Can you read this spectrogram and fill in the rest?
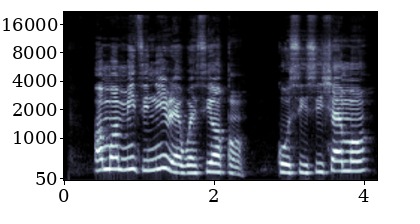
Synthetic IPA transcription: ɔ˧mɔ̃˧mĩ˦ti˧nĩ˦ɾɛ˨wɛ˨si˨˦ɔ˧kã˨ | ko˨si˨si˧˦ʃɛ˦mɔ̃˦

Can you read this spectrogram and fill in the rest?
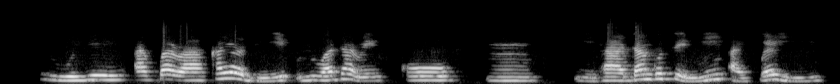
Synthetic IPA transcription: wo˨je˦a˧ɡ͡ba˦ɾa˧ka˦jɔ˦˨de˨˦o˧lu˦wa˧˦da˦˨ɾe˧ko˦˧ | i˨ɦa˧dã˦ŋ̩˦ɡo˦te˦˨nĩ˨˦a˨i˨k͡pɛ˨˦ji˨˦

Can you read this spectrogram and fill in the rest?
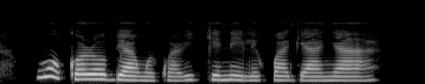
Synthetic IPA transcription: ŋʷo˦˨ko˦ɾo˦bja˨ŋʷe˨kʷa˨ɾi˦ke˦ne˦˨le˦kʷa˦ɡɪ˦a˦ɲa˦

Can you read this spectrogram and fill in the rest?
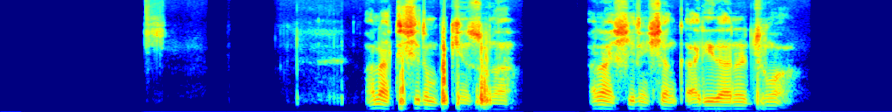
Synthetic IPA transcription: ʔa˦naː˨ta˨ʃɪ˦ɽɪ˨mbɪ˨kʲɪ˦nsṵː˦naː˦ | ʔa˦naː˨ʃɪ˦ɽɪ˨nʃɐ˦˨ŋkʼaː˦ɽiː˦ɾaː˦nɐ˦rd͡ʒʊ˦ma˦ʔa̰ː˨

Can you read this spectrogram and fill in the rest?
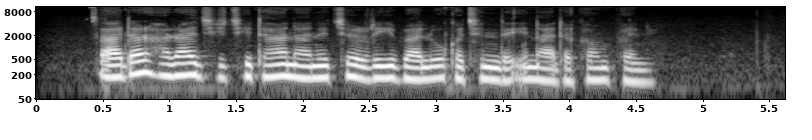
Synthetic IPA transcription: sʼaː˨dɐ˦rɦa˨ɾaː˦d͡ʒiː˨t͡ʃeː˦ta˦ha˦naː˨na˦t͡ʃɪ˦˨nɽiː˦baː˨loː˦kɐ˨t͡ʃɪ˦nda˨ʔɪ̰˦naː˨da˨kɐ˦mɸɐ˨niː˦

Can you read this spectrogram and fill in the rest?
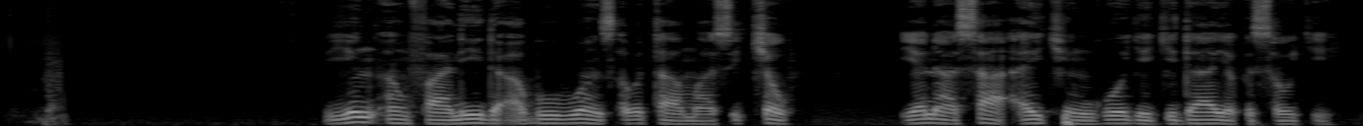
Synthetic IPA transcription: jɪ˦˨ŋʔa˨mɸaː˨niː˦da̰˨ʔa̰˨buː˦bʊ˦wɐ˨nsʼɐ˦btaː˨maː˨suː˦kʲa˦˨w | jɐ˦naː˨sa˦˨ʔa˦jkʲɪ˨ŋɡʷoː˦ɡʲe˨ɡʲɪ˦daː˦jɐ˨ɸi˨sa˦wkʲʼiː˦

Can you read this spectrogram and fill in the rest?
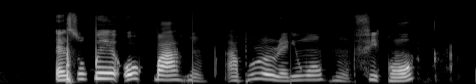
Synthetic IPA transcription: ɛ˨sũ˦k͡pe˦o˦k͡pa˧ɦũ˨ | a˨bu˨˦ɾo˦˨ɾɛ˨nĩ˦w̃ɔ̃˦ɦũ˨fi˦˨kã˨˦

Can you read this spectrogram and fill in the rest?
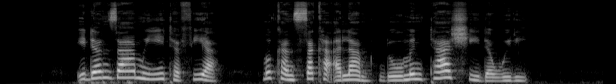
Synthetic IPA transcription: ʔɪ˨dɐ˦nzaː˦mu˨ji˦tɐ˨ɸɪ˦jaː˨ | mʊ˦kɐ˨nsɐ˦ka˨ʔa˨lɐ˦˨mdoː˨mɪ˦ntaː˦ʃiː˨da˨wʊ˦ɽiː˦

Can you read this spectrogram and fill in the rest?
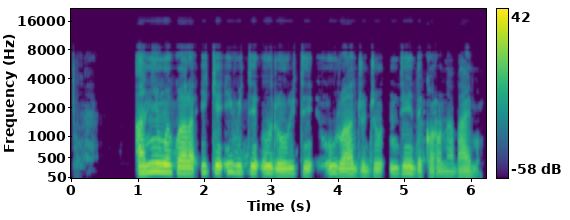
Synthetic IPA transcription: a˨ni˦ŋʷe˦kʷa˨ɾa˨ʔi˦ke˦ʔi˦wi˨te˦ʔɾu˨˦u˦ɾu˨a˦d͡ʒʊ˨d͡ʒʊ˦n̩˦dɪ˦e˦de˨kɔ˨ɾɔ̰˨na˨ba˦ɪ˦bɔ˨

